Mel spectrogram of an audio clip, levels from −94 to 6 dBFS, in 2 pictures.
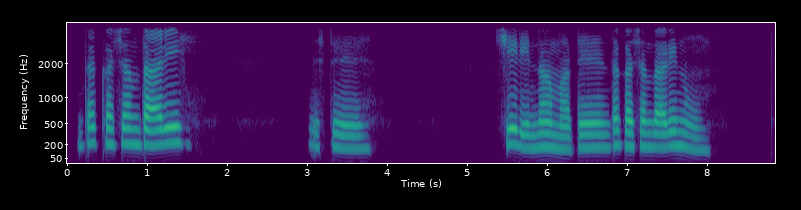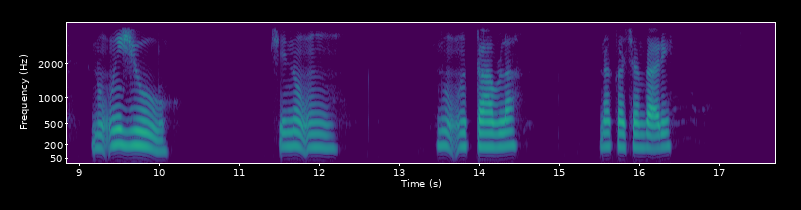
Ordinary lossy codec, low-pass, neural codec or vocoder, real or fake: none; 3.6 kHz; none; real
